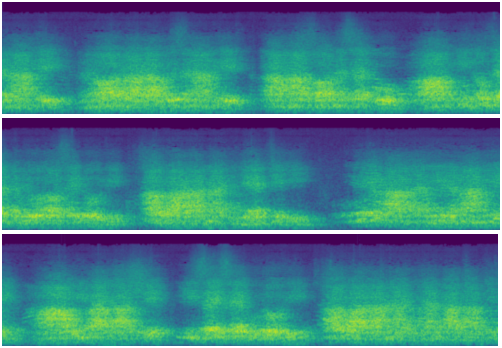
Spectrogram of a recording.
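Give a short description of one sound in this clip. An elderly man reads aloud steadily into a microphone, with short pauses.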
